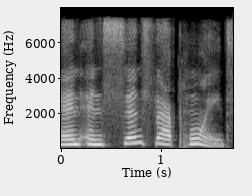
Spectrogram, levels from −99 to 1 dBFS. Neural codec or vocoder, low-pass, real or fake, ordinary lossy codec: none; 7.2 kHz; real; AAC, 48 kbps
